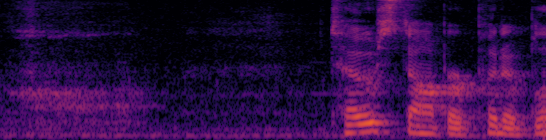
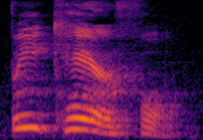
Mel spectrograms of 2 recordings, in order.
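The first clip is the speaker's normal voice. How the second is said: sharp loud call, higher; shout; 8 semitones higher, 9 dB louder than usual. Acted. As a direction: shout to stop the kick. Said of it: "Toe Stomper shouted".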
